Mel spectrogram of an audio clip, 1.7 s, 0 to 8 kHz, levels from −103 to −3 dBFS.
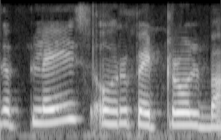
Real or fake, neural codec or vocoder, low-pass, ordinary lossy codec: fake; codec, 16 kHz, 8 kbps, FunCodec, trained on Chinese and English, 25 frames a second; 7.2 kHz; none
